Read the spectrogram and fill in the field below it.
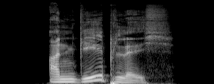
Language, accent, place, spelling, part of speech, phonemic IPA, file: German, Germany, Berlin, angeblich, adjective / adverb, /ˈanˌɡeːplɪç/, De-angeblich.ogg
- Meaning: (adjective) alleged, pretended, reported; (adverb) allegedly, supposedly, reportedly, reputedly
